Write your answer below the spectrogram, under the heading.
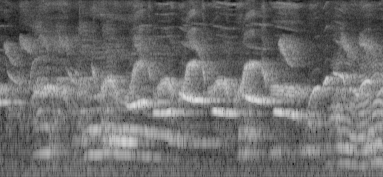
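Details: Chinese hwamei set beside a fighting bird in competition, singing loud rolling whistled phrases with repeated arching notes, several per second, over a quiet background.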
